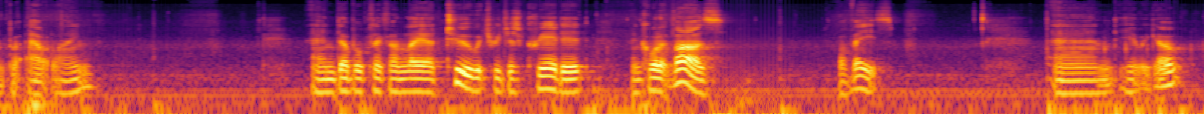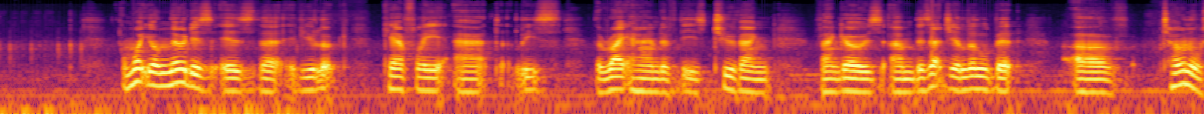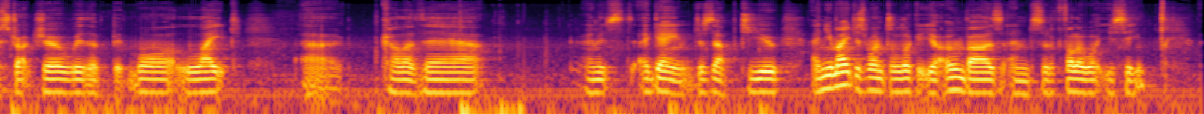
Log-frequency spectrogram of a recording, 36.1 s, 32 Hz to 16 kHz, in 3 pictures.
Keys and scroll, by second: 0.0-0.9 typing, 5.7-7.1 typing.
